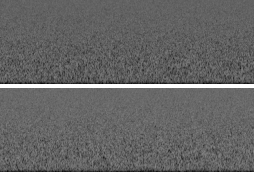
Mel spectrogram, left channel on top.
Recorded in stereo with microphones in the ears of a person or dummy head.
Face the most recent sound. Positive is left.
No sound to turn to.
